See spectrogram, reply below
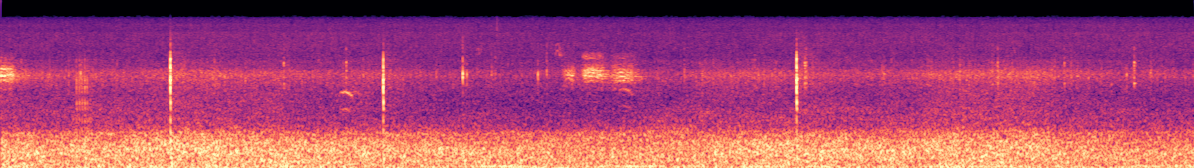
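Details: Continuous broadband rushing noise like wind or distant traffic at a nest camera, with a few faint clicks and no animal voice heard.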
